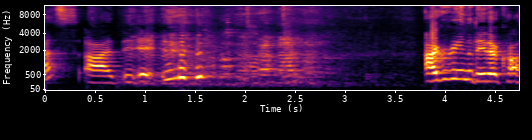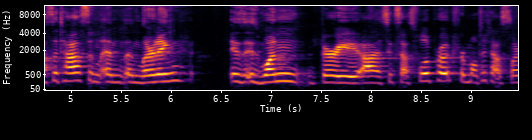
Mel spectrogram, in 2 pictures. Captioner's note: laughter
